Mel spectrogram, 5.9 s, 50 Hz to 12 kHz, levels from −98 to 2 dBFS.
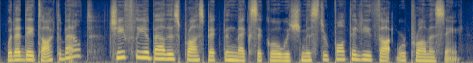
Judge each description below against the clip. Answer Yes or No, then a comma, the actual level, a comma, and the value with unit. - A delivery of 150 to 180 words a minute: Yes, average, 170 wpm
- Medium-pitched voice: No, high, 195 Hz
